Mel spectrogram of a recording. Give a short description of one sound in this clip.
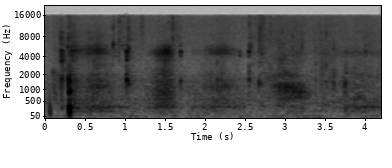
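A man chews food noisily.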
